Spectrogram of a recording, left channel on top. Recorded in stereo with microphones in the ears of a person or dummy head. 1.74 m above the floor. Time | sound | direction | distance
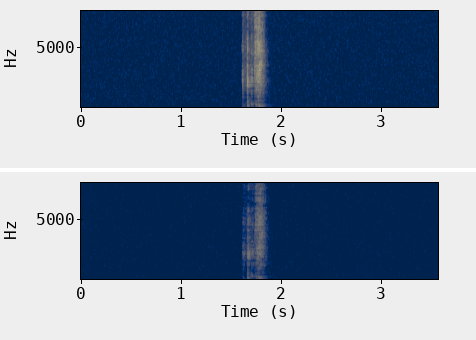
1.6 | chopping | 65° left (ahead or behind) | 0.8 m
